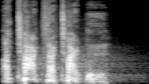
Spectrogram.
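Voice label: attack, male; smite; anhur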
